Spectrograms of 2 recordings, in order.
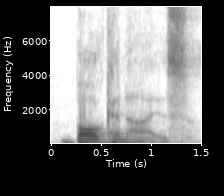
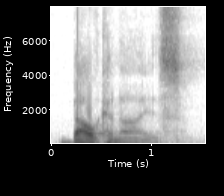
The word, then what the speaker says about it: balkanize: there any other pronunciations there is one other pronunciation balcon eyes language origin this word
